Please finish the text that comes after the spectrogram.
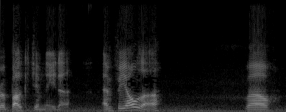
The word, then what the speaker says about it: Viola: And Viola, well, sounds like Voila, or whatever people say when they, like, you know, take a picture or make a cake or whatever you do. And Viola is spelt Viola, and Voila is Voila.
